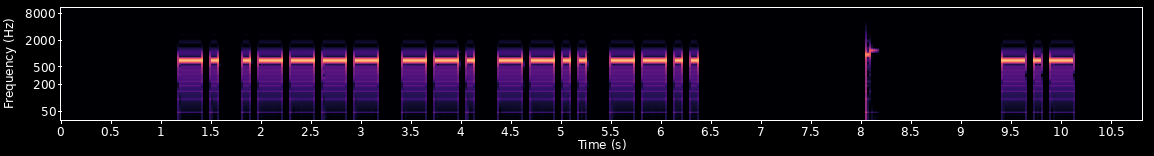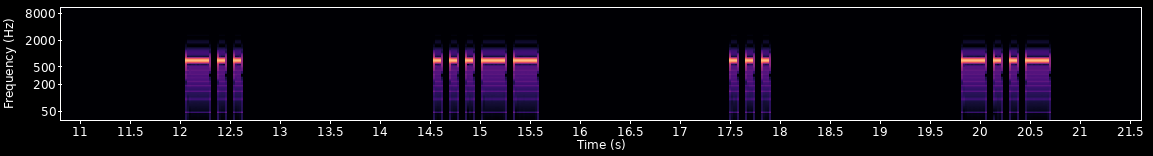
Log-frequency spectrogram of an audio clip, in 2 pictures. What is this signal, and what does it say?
Morse code, heard as a keyed tone, about 15 wpm, spaced as for 6 wpm, 700 Hz. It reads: N1GZZ KD3SX
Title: USA Call Signs - 5 Characters - 8x Character Spacing - 15wpm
